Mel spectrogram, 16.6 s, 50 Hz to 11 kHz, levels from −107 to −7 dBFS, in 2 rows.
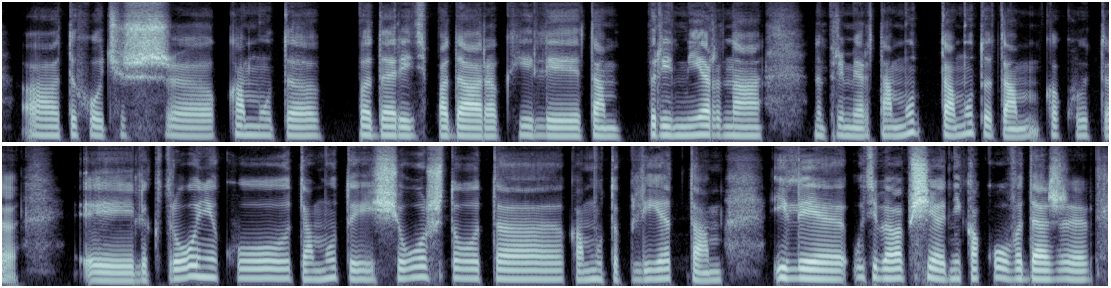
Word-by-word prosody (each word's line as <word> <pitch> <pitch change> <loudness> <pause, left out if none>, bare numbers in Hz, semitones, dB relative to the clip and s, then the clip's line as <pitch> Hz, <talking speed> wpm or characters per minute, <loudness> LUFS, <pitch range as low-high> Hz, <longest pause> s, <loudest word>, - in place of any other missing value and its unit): а, 160 -1 -3
ты 170 - -7
хочешь, - - +5
э, 150 -1 -3
кому-то 160 -2 -5 0.3
подарить 155 -2 -2
подарок 150 -2 0
или 155 -2 -3
там 145 -1 -3 0.2
примерно, 160 -1 -1 0.4
например, 150 -2 -6
тому, 155 +7 -4 0.2
тому-то 170 +2 -2
там 140 -1 -3
какую-то 155 -1 -7 0.5
электронику, 175 +6 -2
тому-то 165 +2 -5
еще 170 +4 +4
что-то, 165 -3 0
кому-то 155 +1 -6
плед 165 +3 -3
там, 145 0 -2 0.4
или 170 -3 +3
у 190 - -8
тебя 180 -2 +1
вообще 180 0 +9
никакого 175 +1 -3
даже, 160 -1 +3
160 Hz, 100 wpm, -26 LUFS, 155-175 Hz, 0.5 s, вообще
